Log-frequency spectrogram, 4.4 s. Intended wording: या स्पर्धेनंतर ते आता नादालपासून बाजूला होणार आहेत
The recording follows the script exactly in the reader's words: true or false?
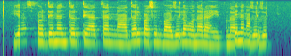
false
